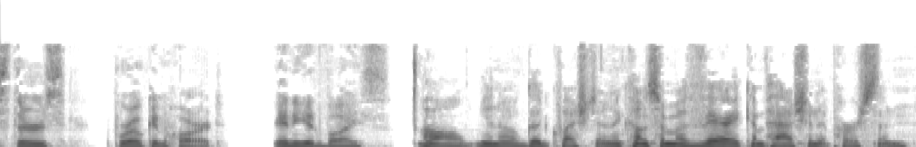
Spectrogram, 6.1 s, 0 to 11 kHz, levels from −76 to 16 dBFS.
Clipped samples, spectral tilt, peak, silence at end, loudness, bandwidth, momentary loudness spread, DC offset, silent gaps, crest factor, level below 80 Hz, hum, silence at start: under 0.1%; -6 dB/octave; -4 dBFS; 0.05 s; -20 LUFS; 8 kHz; 10 LU; under 0.1%; 1.70-1.79 s; 16 dB; -48 dBFS; none; 0 s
